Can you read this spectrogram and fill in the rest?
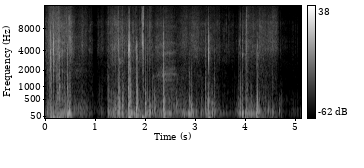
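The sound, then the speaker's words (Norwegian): Crisp crinkling and rustling of paper being fetched, in three bursts over about five seconds, with brief pauses between them and no voices. “Vent, skal vi Hente fram papiret.”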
